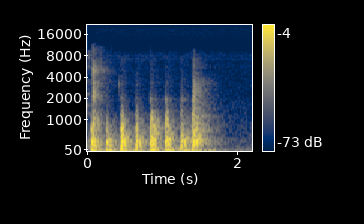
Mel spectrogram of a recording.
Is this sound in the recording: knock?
yes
